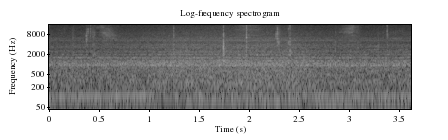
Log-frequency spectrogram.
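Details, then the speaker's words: Mercedes E320 W211, 186,000 miles, below freezing: blower fan set near maximum/over halfway gives a steady, smooth airy rush with no chirp. The low-speed squeal is gone at this setting, though the blower is due for replacement. "yeah it's quiet then you get the a noise from the blower yeah it's better that way to get rid of the noise"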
